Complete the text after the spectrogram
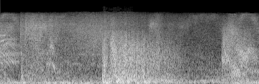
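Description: An energy blast explodes with a loud boom.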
